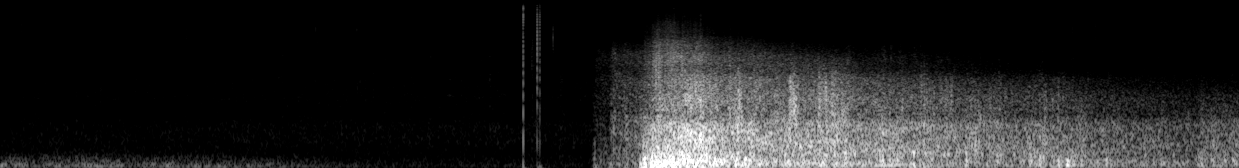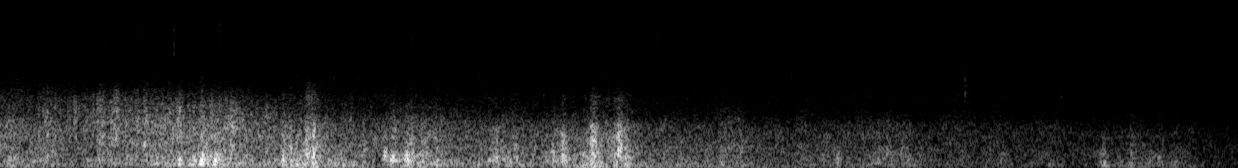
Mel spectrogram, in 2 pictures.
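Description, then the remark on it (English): After a few quiet seconds and a sharp crack, a loud thunderclap booms and rolls into a long, grumbling rumble over steady rain, slowly fading but lingering to the end. “The sky is getting really dark, and I'm starting to hear thunder.”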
